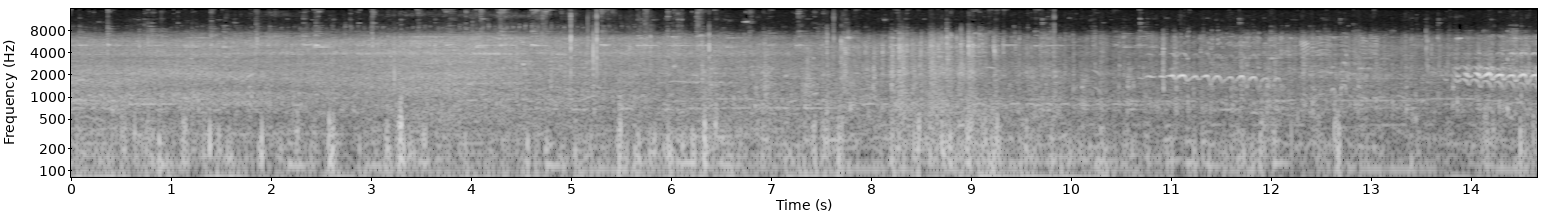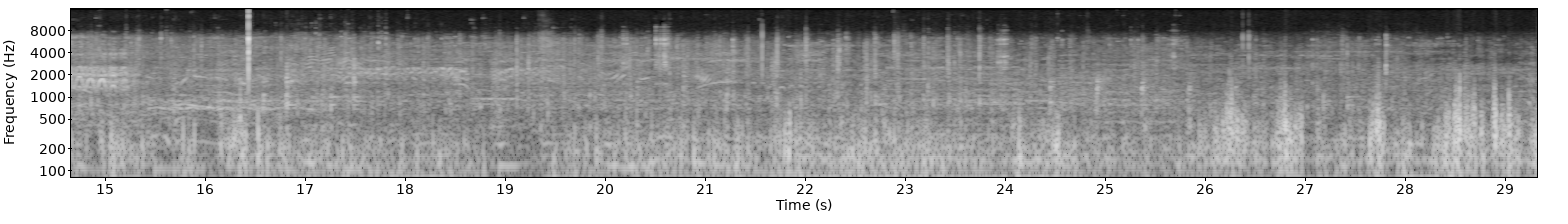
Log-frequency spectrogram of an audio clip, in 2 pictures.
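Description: Many horses walking past in a column, hooves clip-clopping irregularly on a dirt track, with a horse whinnying about halfway through. Riders' voices chatter in the background.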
